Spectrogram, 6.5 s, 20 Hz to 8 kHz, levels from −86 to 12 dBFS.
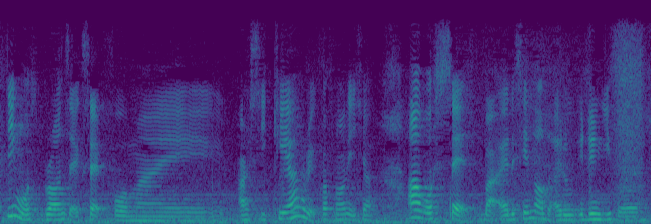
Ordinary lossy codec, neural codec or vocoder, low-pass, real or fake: none; none; 7.2 kHz; real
